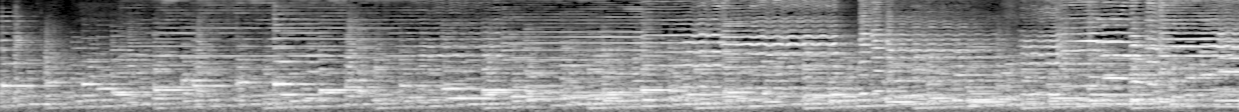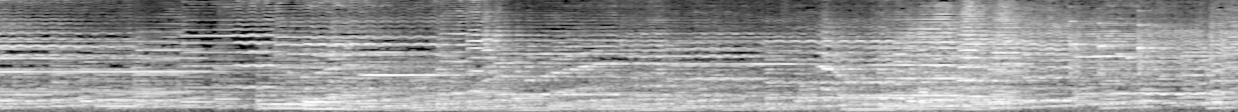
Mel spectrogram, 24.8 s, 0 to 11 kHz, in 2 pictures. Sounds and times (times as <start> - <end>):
Violin, fiddle: 0.0 - 24.7.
